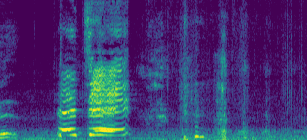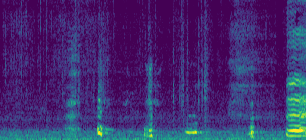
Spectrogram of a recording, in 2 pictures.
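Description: A young girl squeals and laughs excitedly nearby.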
